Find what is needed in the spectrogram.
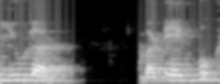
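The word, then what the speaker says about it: Euler: ई आर, ये है, इसे पढ़ते हैं यूलर।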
